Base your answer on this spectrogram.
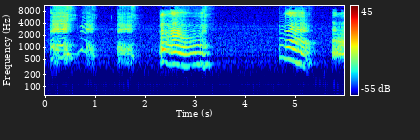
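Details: Female Shiba Inu indoors, filmed April 23, 2010, talking to demand her dinner while nosing toward the fridge: a run of whiny, harmonic yowls and short bursts, several sliding downward in pitch, broken by brief silences.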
